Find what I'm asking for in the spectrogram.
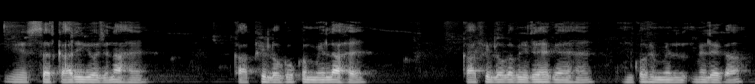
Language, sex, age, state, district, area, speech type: Hindi, male, 30-45, Uttar Pradesh, Prayagraj, rural, spontaneous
